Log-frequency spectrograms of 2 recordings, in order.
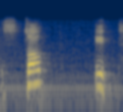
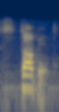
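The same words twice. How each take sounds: First: The two words are said separately. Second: The two words run together as one. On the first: The speaker calls it wrong. "we don't say stop it" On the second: The speaker calls it right. "This is called linking"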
